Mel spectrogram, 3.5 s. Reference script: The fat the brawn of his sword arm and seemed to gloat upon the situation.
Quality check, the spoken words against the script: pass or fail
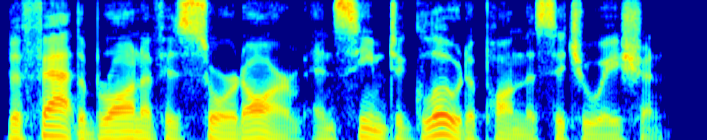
pass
